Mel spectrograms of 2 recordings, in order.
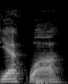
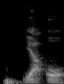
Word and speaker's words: Yahweh: The vowel pointing says Yahweh. I believe the original pronunciation was Yaol.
